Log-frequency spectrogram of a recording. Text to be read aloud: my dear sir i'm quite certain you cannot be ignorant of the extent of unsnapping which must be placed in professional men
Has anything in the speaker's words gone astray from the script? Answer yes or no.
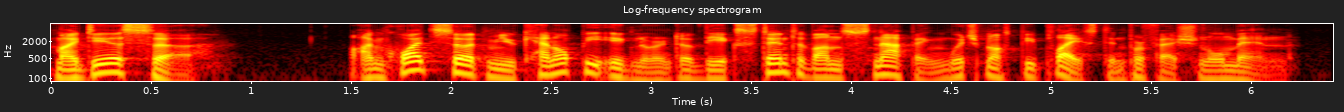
no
